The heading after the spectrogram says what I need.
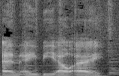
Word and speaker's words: Nabla: The brand is called, okay, it's either Nabla or Nabla. I don't know how you pronounce it. It's N-A-B-L-A.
